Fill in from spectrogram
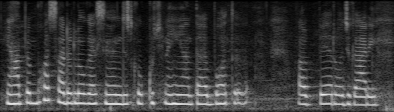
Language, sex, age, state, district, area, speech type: Urdu, female, 18-30, Bihar, Supaul, rural, spontaneous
